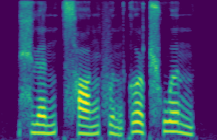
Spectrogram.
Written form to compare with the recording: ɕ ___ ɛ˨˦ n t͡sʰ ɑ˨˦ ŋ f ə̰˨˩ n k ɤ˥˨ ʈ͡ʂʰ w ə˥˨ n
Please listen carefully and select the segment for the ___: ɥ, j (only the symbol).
ɥ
